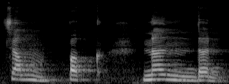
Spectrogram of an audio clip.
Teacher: ध्यान में रखिएगा कि अनुस्वार का जब प्रयोग करते हैं तो हवा, वायु नाक से बाहर निकलती है और इसका उच्चारण आधी म या आधी न के समान होता है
